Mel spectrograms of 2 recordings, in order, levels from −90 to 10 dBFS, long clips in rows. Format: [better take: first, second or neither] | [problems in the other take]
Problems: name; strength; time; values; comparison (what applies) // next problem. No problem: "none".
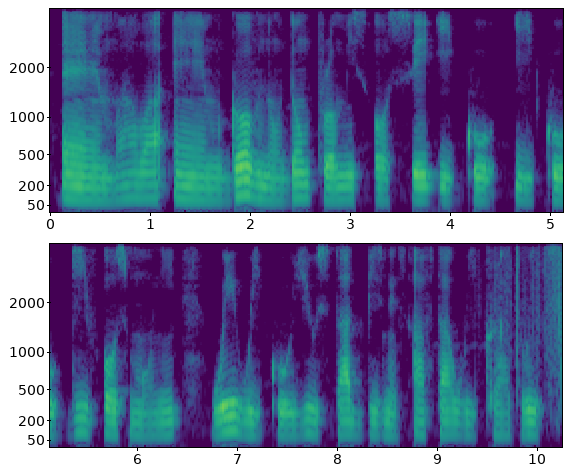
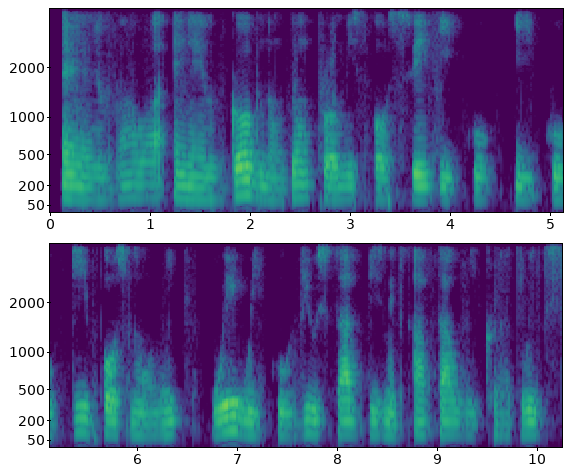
first | noise reduction (neural mask model DeepFilterNet 3)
